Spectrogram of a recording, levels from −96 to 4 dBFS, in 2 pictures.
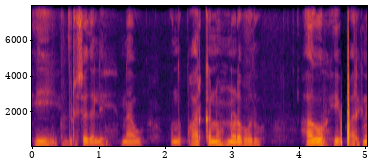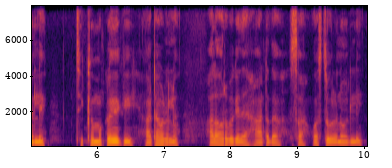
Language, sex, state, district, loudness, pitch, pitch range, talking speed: Kannada, male, Karnataka, Koppal, -27 LUFS, 150 Hz, 150-155 Hz, 120 wpm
